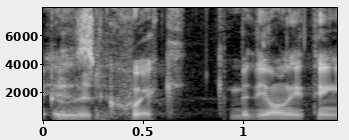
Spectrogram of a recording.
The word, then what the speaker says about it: Kwik: called quick brain so my last name is quick can be the only thing is people after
